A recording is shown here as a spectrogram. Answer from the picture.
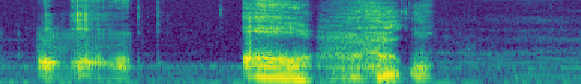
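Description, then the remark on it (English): A man, helped to sit up, coughs and clears his throat: a few short raspy hacks, a brief pause, then a louder harsh cough followed by two smaller rough throat-clearing bursts. “helped him sit up so that he could cough and get his throat clear.”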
